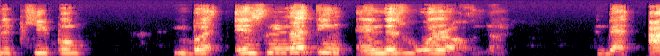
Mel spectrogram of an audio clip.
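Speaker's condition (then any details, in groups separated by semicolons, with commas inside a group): Cerebral palsy; present from birth; has caretakers; predicted never to speak, now speaks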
